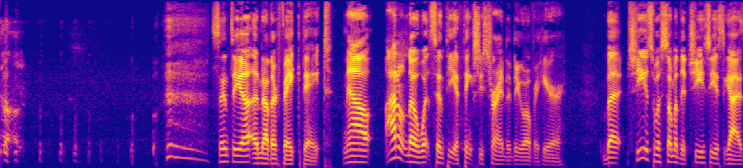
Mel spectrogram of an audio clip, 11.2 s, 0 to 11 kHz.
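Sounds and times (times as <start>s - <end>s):
speech: 0.0s - 0.4s, 2.5s - 11.1s
person coughing in a coughing fit: 0.0s - 0.5s.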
